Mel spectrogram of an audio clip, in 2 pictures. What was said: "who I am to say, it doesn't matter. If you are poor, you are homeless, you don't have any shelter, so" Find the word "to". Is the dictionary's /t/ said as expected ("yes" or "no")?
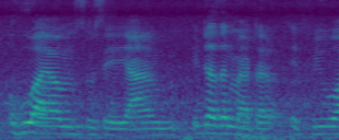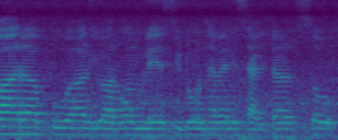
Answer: no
